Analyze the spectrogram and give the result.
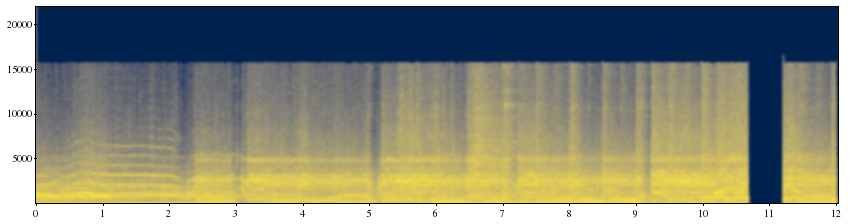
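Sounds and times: live rock band: 0.0s - 12.0s
lead guitar bending notes: 2.2s - 10.2s.

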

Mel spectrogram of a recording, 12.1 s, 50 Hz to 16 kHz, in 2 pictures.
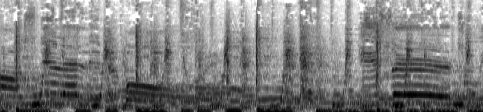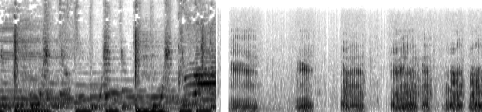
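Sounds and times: music: 0.0s - 8.8s.

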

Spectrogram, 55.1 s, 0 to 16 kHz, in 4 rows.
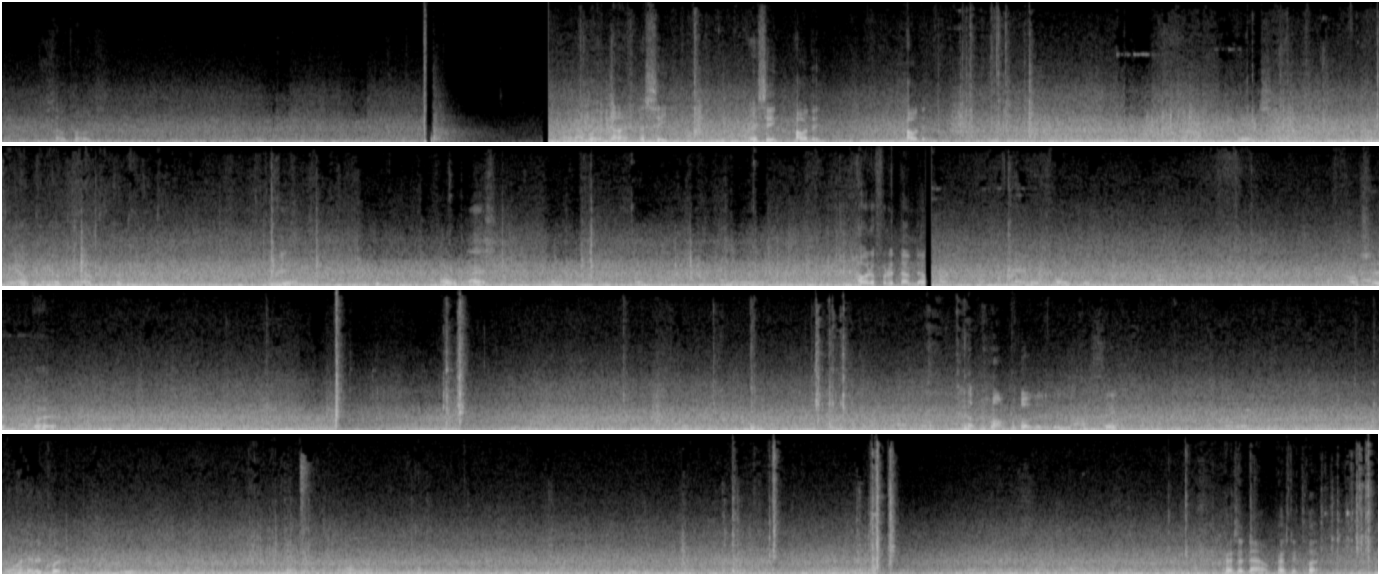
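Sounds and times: steady low hum: 0.0s - 55.0s
gunshot: 4.2s - 4.8s.

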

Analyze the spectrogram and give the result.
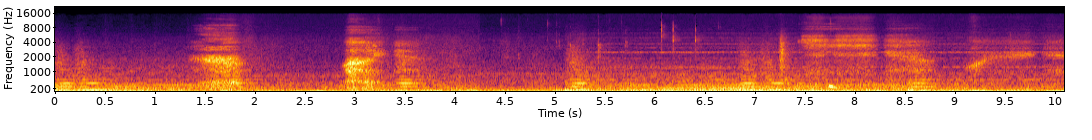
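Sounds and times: low background music: 0.0s - 10.0s
woman gasping: 1.4s - 2.0s, 7.4s - 10.0s.

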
